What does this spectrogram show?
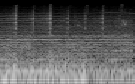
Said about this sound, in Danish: Togets bremser skær igennem bakkedalen,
